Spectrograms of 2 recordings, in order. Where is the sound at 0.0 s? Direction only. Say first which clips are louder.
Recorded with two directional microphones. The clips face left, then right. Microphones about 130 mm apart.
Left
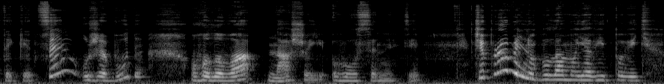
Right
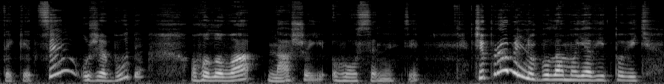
Right 7 dB; 35° right (ahead or behind).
